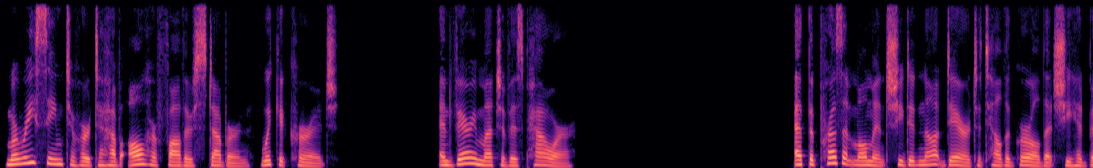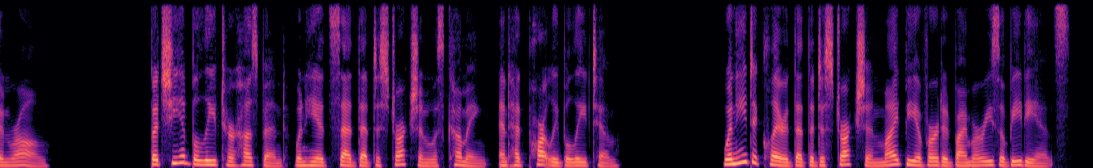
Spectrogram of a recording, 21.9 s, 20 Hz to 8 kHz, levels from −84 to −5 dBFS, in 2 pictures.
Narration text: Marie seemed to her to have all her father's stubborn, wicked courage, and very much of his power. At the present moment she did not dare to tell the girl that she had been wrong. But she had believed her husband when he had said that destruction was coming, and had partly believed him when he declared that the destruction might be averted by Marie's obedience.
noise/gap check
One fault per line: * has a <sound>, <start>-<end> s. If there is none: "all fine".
all fine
